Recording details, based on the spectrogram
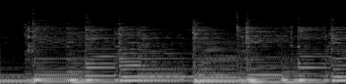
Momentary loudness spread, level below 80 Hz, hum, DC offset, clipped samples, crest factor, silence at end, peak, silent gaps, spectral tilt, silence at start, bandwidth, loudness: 3 LU; -60 dBFS; none; under 0.1%; under 0.1%; 16 dB; 0 s; -12 dBFS; none; -7.5 dB/octave; 0 s; 11 kHz; -28 LUFS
